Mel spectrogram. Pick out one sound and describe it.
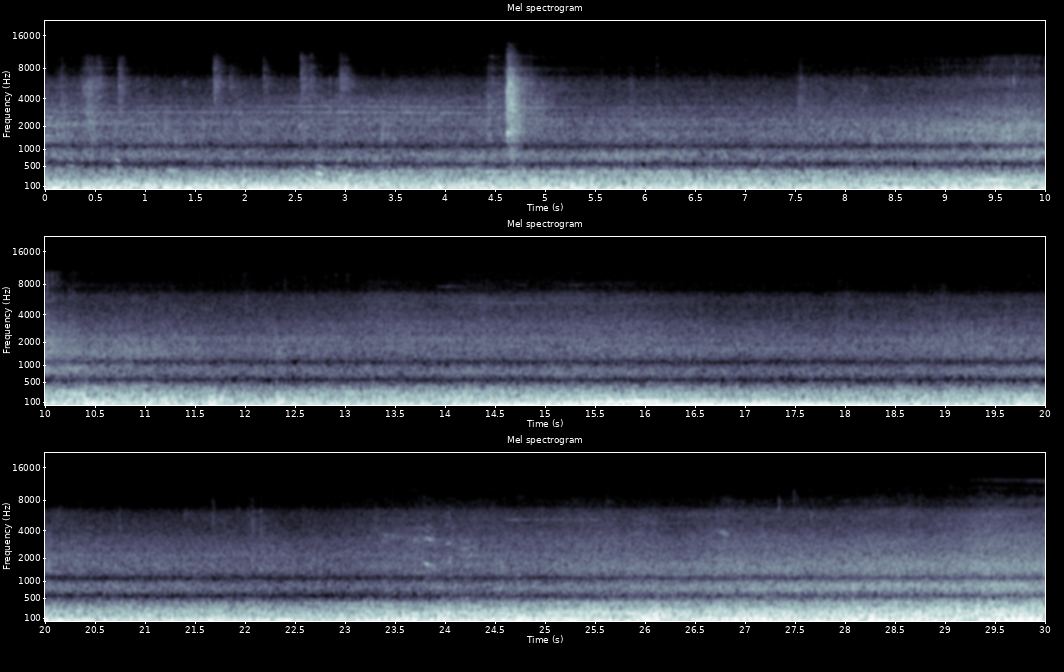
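City traffic hums steadily outdoors with a low rumble.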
